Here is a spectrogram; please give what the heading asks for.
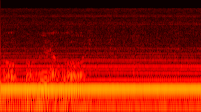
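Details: Fidelity Playtime tape recorder with BSR deck, tested during repair: loud, steady low buzz that never wavers and drowns everything else; mains hum leaking into the preamp stage ahead of the volume control.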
